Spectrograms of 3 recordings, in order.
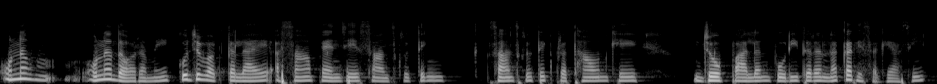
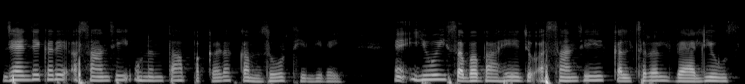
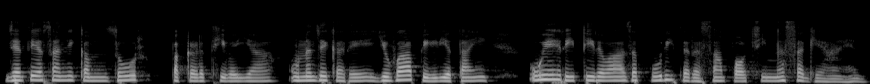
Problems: none marked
